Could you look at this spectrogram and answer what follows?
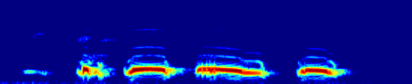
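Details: Spotted dove coo used to attract wild doves for trapping: a short burry note followed by two long, smooth, slightly falling coos and a final shorter coo, mellow and low-pitched, with no background sound.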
